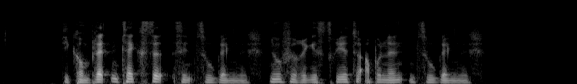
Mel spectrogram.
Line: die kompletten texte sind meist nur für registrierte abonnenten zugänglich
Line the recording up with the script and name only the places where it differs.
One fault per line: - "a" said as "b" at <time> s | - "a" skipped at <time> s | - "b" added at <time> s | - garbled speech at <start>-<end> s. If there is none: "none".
- "meist" said as "zugänglich" at 2.0 s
